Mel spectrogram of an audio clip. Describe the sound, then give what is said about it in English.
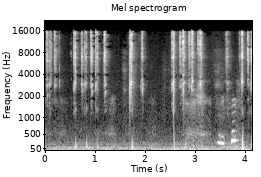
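Crisp scissor snips cutting hair bangs straight across in a barber-shop haircut roleplay, a quick irregular series of sharp metallic clicks with bright high-end crunch, fairly soft overall, with a faint murmur of voice near the end. “ASMR FOR MEN! Psycho Barber Shop 💈 Beard Shave, Haircut, & Side Buzz”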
